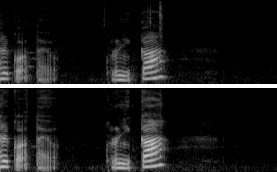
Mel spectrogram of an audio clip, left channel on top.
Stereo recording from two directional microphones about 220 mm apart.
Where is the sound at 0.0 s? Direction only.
15° right (ahead or behind).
